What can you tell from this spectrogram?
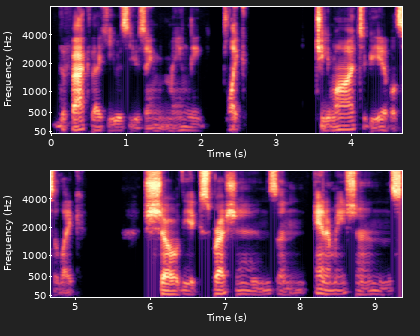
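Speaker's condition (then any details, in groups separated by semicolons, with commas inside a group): No condition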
